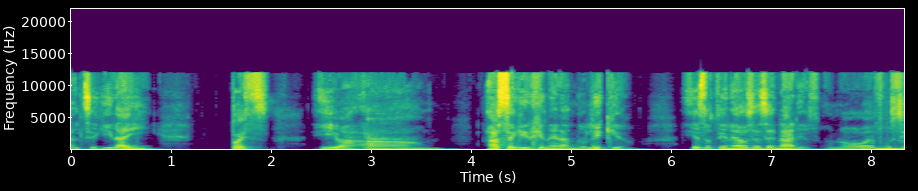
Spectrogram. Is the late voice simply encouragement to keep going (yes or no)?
yes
